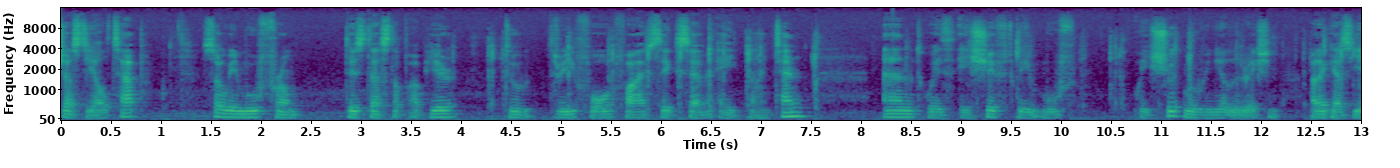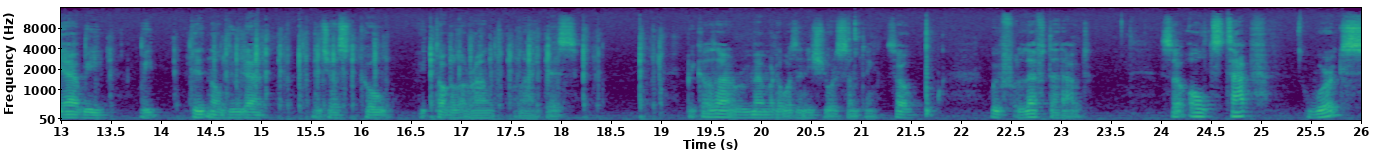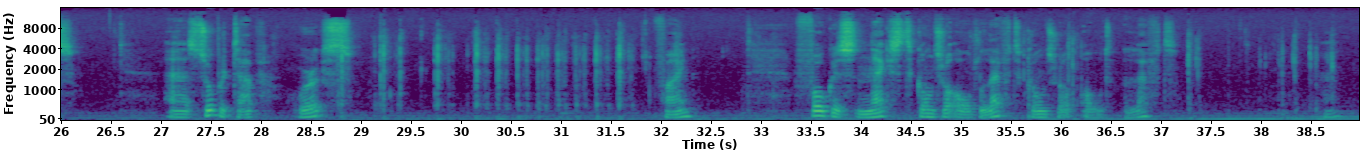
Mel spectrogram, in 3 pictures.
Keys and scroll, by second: 0.2 alt+Tab, 3.7 alt+Tab, 6.8 alt+Tab, 9.5 alt+shift+Tab, 10.0 alt+shift+Tab, 12.8 alt+shift+Tab, 13.3 alt+Tab, 14.1 alt+Tab, 14.5 alt+Tab, 14.7 alt+Tab, 14.9 alt+Tab, 15.3 alt+Tab, 15.5 alt+Tab, 15.7 alt+Tab, 15.9 alt+Tab, 16.1 alt+Tab, 16.7 alt+Tab, 16.9 alt+Tab, 17.1 alt+Tab, 17.3 alt+Tab, 17.5 alt+Tab, 17.7 alt+Tab, 17.8 alt+Tab, 18.2 alt+Tab, 18.8 alt+Tab, 29.7 super+Tab, 30.1 super+Tab, 30.3-31.6 super+Tab, 37.3 ctrl+alt+Right.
